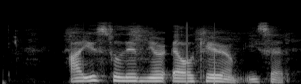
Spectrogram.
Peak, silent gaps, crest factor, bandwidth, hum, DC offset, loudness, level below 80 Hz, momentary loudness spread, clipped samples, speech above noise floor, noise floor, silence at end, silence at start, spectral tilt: -8 dBFS; none; 16 dB; 7.6 kHz; none; under 0.1%; -24 LUFS; -58 dBFS; 9 LU; under 0.1%; 35 dB; -58 dBFS; 0.15 s; 0.65 s; -6.5 dB/octave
